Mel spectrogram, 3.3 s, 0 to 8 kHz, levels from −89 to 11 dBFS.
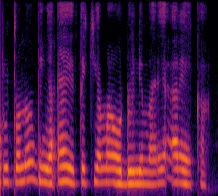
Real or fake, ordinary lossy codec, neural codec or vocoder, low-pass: fake; none; codec, 16 kHz, 1 kbps, X-Codec, HuBERT features, trained on general audio; none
